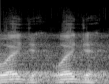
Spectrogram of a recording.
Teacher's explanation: جيم سكون مع القلقلة لأنها من حروف قطب جد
